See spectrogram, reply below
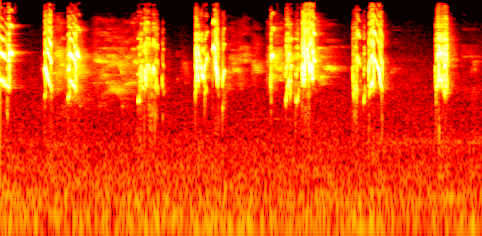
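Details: Companion masked lovebirds, green personata and green pied personata, chirping in their aviary; irregular harsh chirps in twos and threes, with a faint squeaky chatter filling some gaps.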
